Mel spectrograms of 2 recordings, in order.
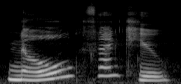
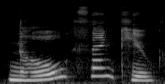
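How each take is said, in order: Both takes have the same delivery.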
